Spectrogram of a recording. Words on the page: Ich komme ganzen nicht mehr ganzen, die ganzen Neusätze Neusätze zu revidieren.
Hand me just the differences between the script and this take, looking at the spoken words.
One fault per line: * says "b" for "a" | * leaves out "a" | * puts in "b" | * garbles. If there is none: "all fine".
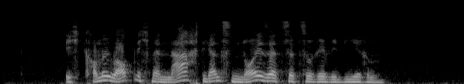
* says "überhaupt" for "ganzen"
* says "nach" for "ganzen"
* leaves out "Neusätze"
